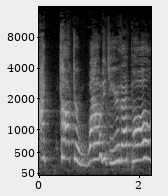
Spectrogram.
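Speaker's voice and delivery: nearly shouting. Asking a partner who is hard of hearing whether he heard: almost yelling. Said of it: "I'm almost yelling".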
